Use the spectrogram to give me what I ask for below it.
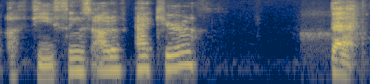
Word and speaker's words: Akira: No, it's Akira. I keep saying it wrong. Akira.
